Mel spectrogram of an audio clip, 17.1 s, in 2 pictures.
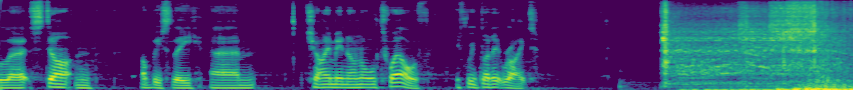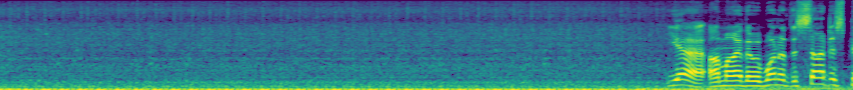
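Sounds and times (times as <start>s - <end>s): car engine starting and idling: 6.6s - 17.0s.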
